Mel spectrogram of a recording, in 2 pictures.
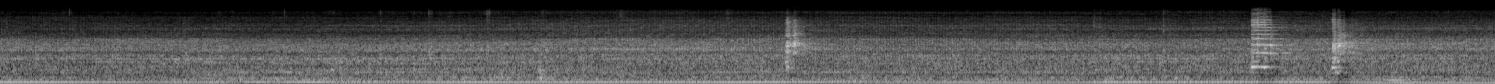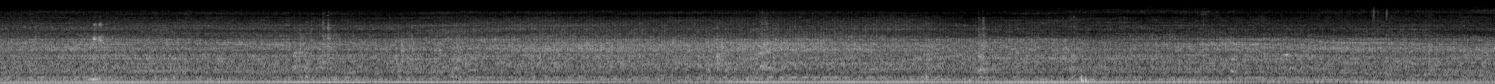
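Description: Diesel engine of a Case 851EX backhoe loader running steadily as it pulls a towable concrete mixer hooked to its bucket. A few sharp knocks cut in, once about eight seconds in and twice around thirteen seconds.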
